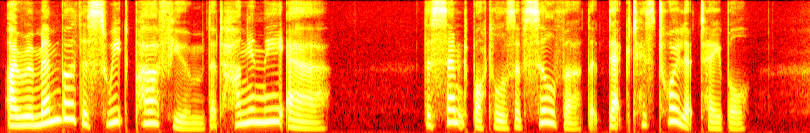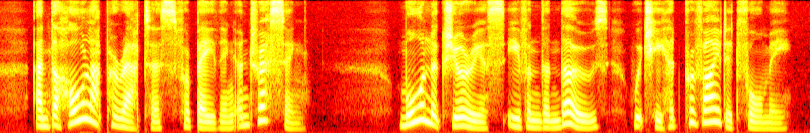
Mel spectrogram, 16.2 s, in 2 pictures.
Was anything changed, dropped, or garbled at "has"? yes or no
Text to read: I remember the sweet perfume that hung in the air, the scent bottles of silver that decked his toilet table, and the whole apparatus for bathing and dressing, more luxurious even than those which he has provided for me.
yes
